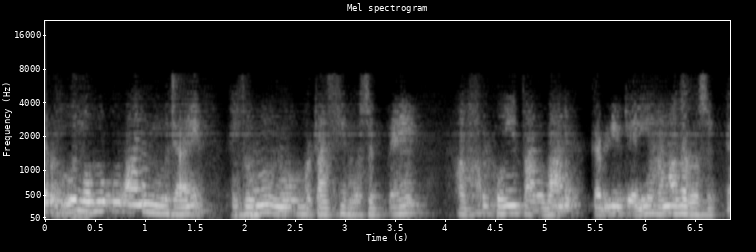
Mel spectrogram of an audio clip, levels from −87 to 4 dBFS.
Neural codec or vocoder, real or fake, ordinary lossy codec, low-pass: codec, 44.1 kHz, 0.9 kbps, DAC; fake; none; 7.2 kHz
